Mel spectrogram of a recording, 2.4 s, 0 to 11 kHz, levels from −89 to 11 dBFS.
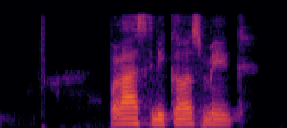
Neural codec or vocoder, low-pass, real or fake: codec, 16 kHz, 0.5 kbps, X-Codec, HuBERT features, trained on LibriSpeech; 7.2 kHz; fake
